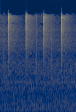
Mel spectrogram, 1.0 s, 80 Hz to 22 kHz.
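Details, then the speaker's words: Focused shockwave therapy (ESWT) from a Storz Medical focused device with a standoff for shallow treatment about 20 mm deep, as used on shin splints: regular, much slower sharp clicking at 6 Hz. "it's a much slower if you listen audibly so much slower clicking sound on six Hertz there"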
